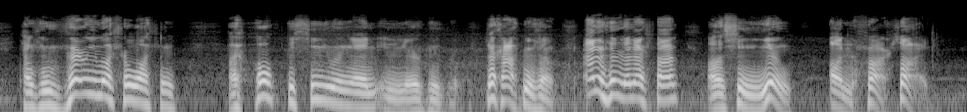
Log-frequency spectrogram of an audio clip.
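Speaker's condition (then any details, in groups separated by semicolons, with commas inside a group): Mouth cancer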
